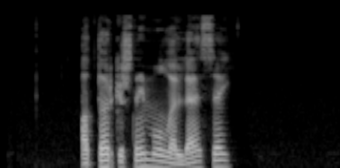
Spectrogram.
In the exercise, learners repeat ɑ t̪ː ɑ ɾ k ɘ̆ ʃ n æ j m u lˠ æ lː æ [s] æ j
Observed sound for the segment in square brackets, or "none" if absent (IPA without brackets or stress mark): s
